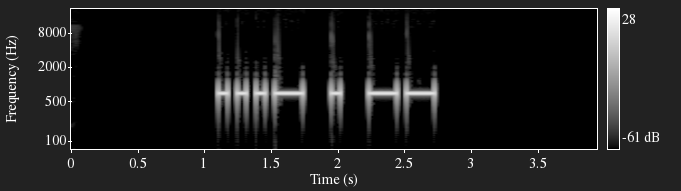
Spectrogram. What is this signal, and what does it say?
Morse code, heard as a keyed tone, about 17 wpm, 700 Hz. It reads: VEM
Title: USA Call Sign Postfixes - 3 Letters 17wpm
